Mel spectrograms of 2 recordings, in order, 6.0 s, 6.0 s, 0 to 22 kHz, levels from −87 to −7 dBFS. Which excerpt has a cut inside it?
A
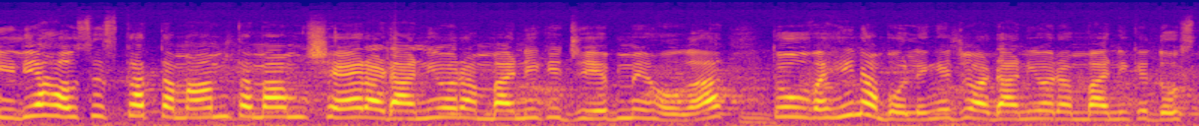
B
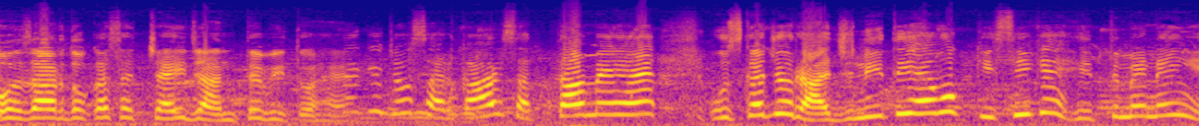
B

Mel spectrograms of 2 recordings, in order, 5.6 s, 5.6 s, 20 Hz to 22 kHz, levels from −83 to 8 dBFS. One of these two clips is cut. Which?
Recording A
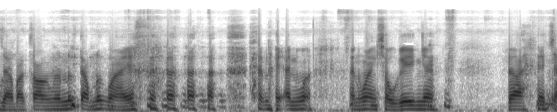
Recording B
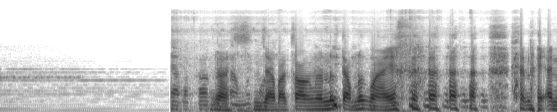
B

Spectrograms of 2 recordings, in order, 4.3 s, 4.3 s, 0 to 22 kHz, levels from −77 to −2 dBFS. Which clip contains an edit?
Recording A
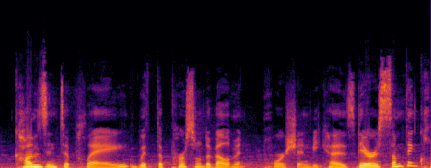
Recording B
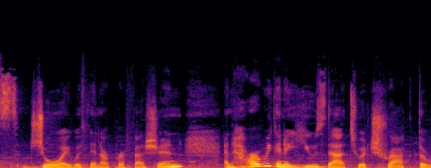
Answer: A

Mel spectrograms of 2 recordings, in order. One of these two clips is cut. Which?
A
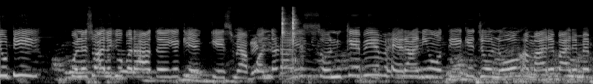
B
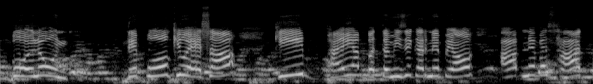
A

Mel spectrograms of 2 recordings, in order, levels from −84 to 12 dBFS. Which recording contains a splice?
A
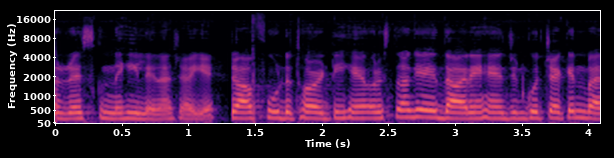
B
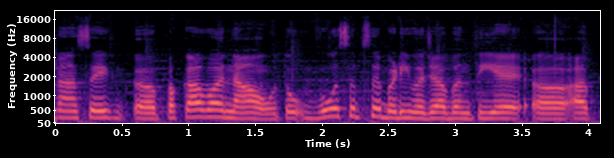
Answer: A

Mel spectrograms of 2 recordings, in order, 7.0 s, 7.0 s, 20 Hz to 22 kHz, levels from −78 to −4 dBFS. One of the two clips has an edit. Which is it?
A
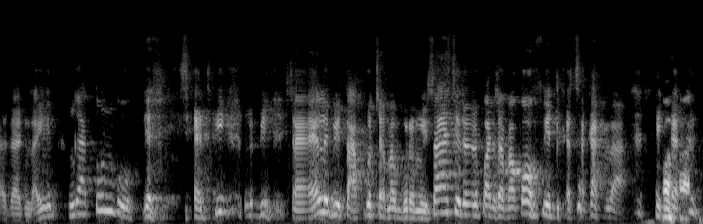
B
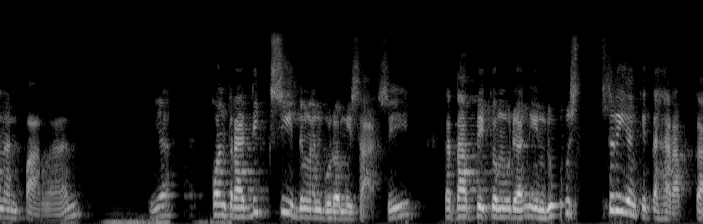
A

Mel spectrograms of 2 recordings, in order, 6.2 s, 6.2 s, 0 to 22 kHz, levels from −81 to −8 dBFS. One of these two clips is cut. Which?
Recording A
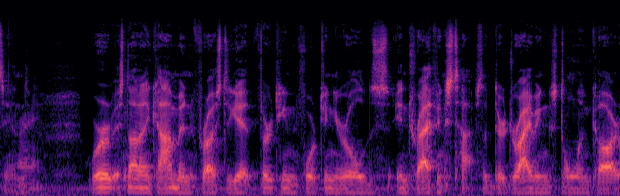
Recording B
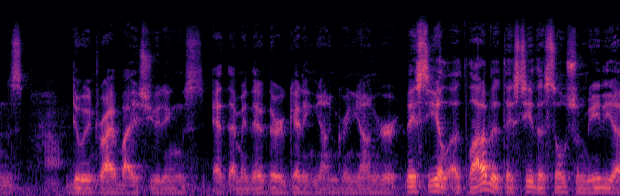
B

